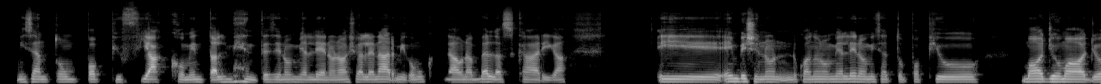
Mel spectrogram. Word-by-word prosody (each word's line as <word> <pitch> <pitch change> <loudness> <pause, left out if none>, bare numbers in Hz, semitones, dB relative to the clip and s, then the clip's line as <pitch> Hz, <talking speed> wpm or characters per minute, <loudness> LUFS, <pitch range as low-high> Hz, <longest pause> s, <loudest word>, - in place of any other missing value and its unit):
mi 115 - -5
sento 120 0 -1
un 120 -1 -4
po' 120 +1 -2
più 120 - -7
fiacco 115 0 +2
mentalmente 115 +1 0
se 115 0 -2
non 115 0 -3
mi 115 - -4
alleno, 110 -1 0
no, 115 +1 +1
cioè 115 0 -2
allenarmi 115 0 +2
comunque 115 +3 -6
dà 115 - +1
una 115 0 -1
bella 120 0 +1
scarica 110 -2 -2 0.9
e 120 -2 +2
e - - +2
invece 135 -2 +5
non 115 -3 -1
quando 120 0 -2
non 120 0 -1
mi 125 - -1
alleno 125 0 +1
mi 120 - -2
sento 115 0 -7
un - - -13
po' 120 - -8
più 115 0 -1 0.4
mogio, 130 0 +3
mogio, 120 -1 +4
120 Hz, 185 wpm, -26 LUFS, 115-120 Hz, 0.9 s, invece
